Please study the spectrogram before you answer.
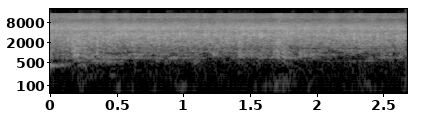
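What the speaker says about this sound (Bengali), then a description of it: "এদিকে মাছটাও আমার ফুটে এসছে" Fish frying in hot oil, a loud, dense, crackling sizzle that carries on without a break.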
